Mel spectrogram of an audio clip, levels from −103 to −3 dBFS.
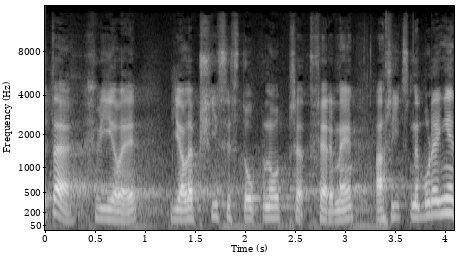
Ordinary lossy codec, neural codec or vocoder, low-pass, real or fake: MP3, 96 kbps; codec, 44.1 kHz, 7.8 kbps, Pupu-Codec; 14.4 kHz; fake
